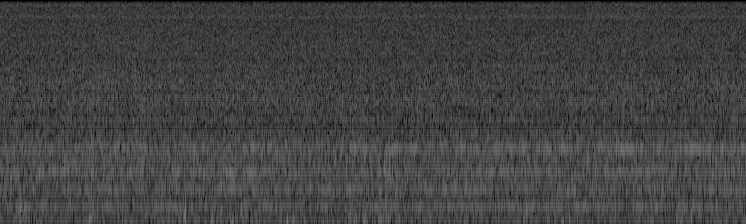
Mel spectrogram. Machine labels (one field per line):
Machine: fan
